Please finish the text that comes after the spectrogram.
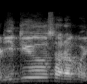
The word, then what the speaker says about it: Reducer: 우리가 뭘 하고 있는지 이거를 리우서라고 읽어요. 유즈 리서 전체적으로론 그렇게 읽어요. 리우서라고 하는데 요게 힌트고 리이 뭘까요?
